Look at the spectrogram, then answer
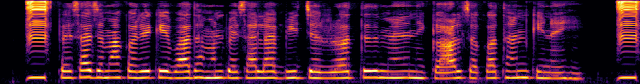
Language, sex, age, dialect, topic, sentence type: Chhattisgarhi, female, 18-24, Eastern, banking, question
